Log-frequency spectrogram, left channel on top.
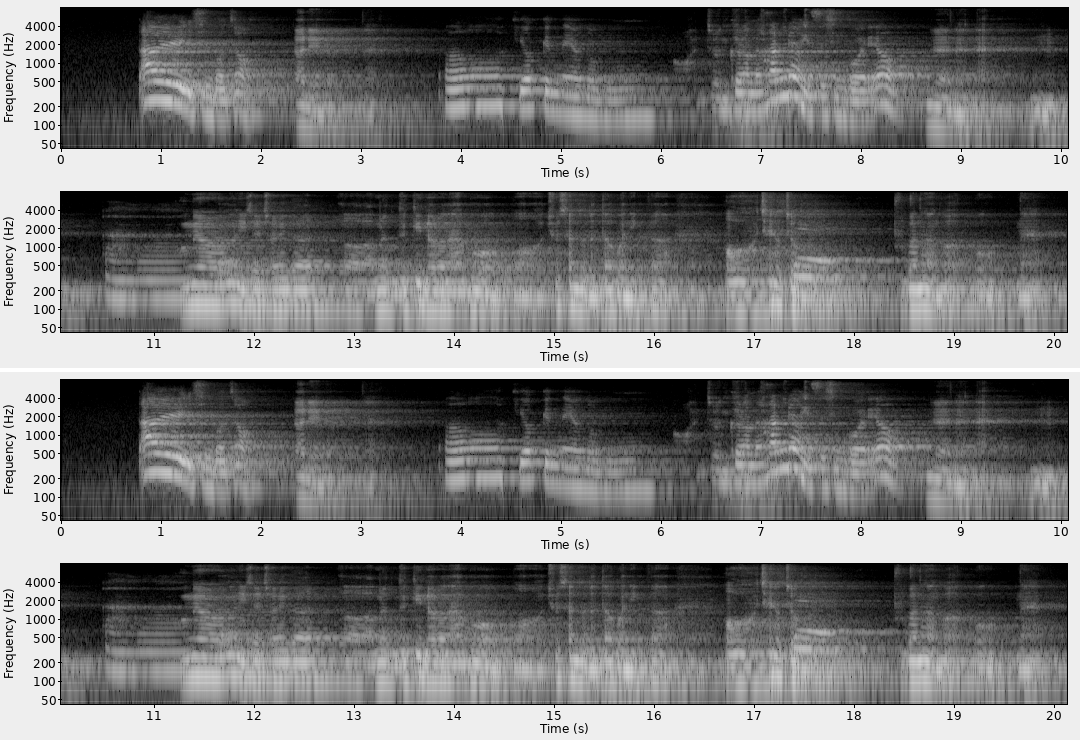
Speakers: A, on the left (about 15°); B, on the right (about 25°).
A: 딸이신 거죠?
B: 딸이에요. 네,
A: 아, 귀엽겠네요, 너무.
B: 완전
A: 그러면
B: 귀엽죠,
A: 한
B: 진짜.
A: 명 있으신 거예요?
B: 네네네. 음.
A: 아,
B: 우명은
A: 네,
B: 이제
A: 네.
B: 저희가, 어, 아무래도 늦게 결혼하고, 뭐, 출산도 늦다 보니까, 어우, 체력적으로
A: 네.
B: 불가능한 것 같고, 네.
